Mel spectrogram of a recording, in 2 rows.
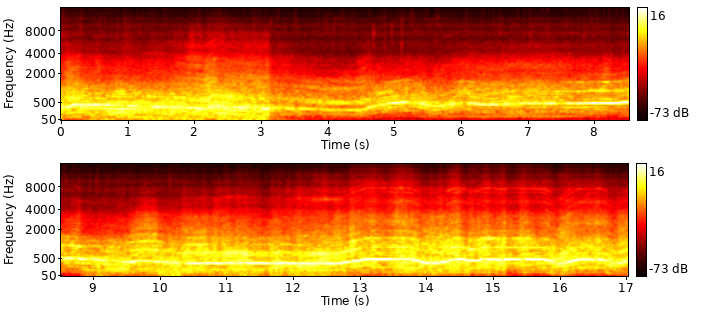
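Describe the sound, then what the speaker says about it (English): A V8 Supercar in Automobilista 2 on the Nordschleife, its engine note wavering and revving continuously as it slides with little grip, loud and close, with tire noise and no talk. "right now we're crashing the car"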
